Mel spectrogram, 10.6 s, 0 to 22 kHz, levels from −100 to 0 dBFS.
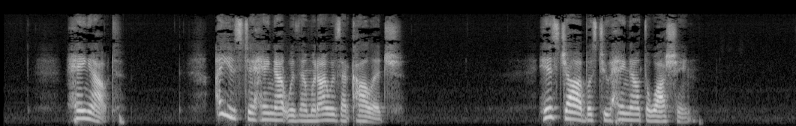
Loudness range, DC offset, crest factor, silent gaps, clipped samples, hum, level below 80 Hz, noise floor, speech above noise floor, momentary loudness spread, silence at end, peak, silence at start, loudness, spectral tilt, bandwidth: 4 LU; under 0.1%; 22 dB; none; under 0.1%; none; -74 dBFS; -69 dBFS; 47 dB; 11 LU; 1.35 s; -4 dBFS; 0.9 s; -22 LUFS; -2.5 dB/octave; 14 kHz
